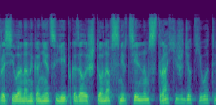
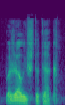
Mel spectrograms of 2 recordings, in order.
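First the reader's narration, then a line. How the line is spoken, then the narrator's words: Gloomy reply. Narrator (Russian): мрачно ответил он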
